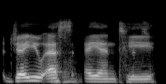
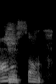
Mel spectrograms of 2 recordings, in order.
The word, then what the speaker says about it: Jusant: It's spelled Jusant. It's French. Jusant. It's definitely French.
